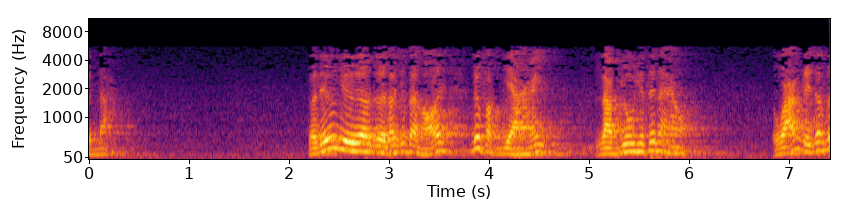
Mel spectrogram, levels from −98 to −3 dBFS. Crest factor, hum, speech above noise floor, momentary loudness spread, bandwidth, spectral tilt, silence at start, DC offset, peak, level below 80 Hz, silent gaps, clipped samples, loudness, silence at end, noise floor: 16 dB; none; 37 dB; 18 LU; 5.8 kHz; -12.5 dB/octave; 0 s; under 0.1%; 0 dBFS; -50 dBFS; none; under 0.1%; -15 LUFS; 0 s; -51 dBFS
